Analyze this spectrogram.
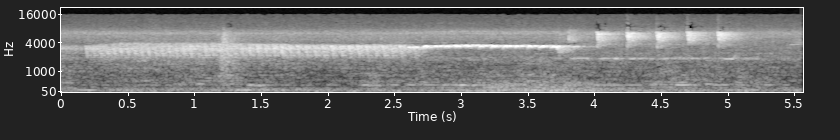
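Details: Belgian canary song, strong and warm: a long level whistled note held for several seconds, then a bright series of quick, evenly spaced high pulses, with a constant low hum behind.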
